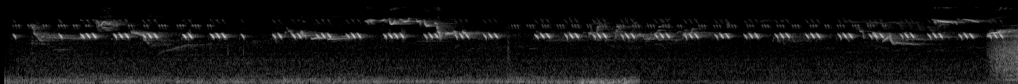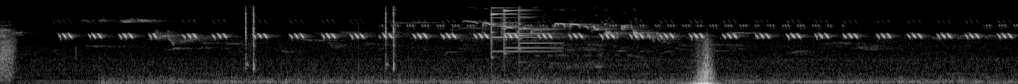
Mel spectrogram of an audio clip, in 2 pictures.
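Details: Cricket chirping beside a flowering aloe vera plant: a steady run of short pulsed chirps, each a tight cluster of clicks, repeated about three times a second, with a second fainter higher caller and a few brief knocks and sharp bird-like notes.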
